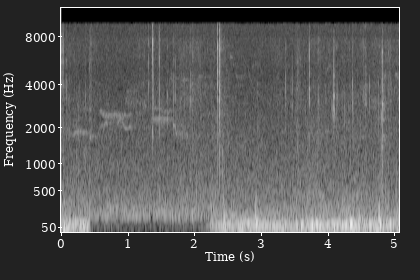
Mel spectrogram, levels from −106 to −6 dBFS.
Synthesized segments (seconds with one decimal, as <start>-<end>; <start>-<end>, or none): none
